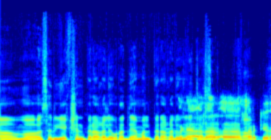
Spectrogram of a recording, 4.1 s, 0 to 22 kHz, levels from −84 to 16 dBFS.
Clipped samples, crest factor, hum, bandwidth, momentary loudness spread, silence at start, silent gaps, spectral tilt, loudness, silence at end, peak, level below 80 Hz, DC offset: under 0.1%; 10 dB; none; 18.5 kHz; 3 LU; 0 s; none; -6.5 dB/octave; -18 LUFS; 0 s; -8 dBFS; -46 dBFS; under 0.1%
